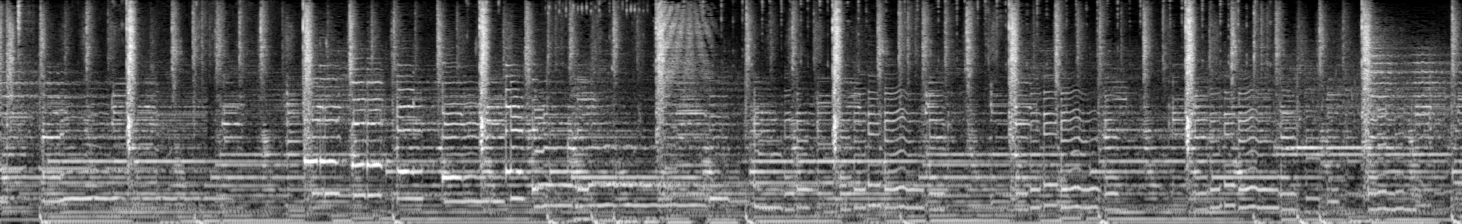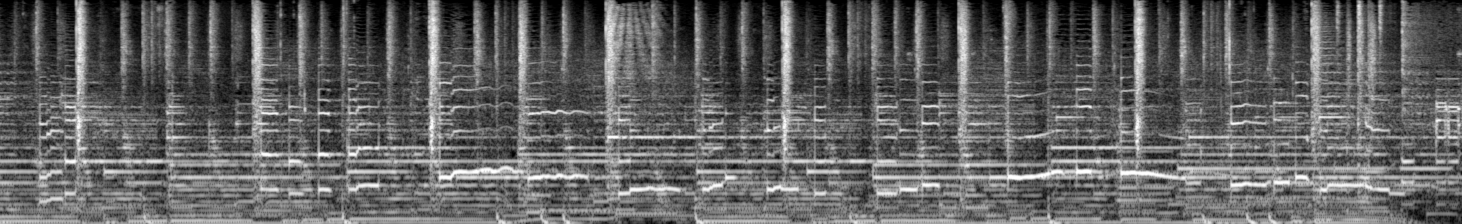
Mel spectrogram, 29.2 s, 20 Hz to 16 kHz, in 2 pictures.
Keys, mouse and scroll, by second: 0.4 click, 1.4-1.7 scroll up 2, 1.7 middle click, 2.3 s, 3.2 click, 4.9 middle drag, 5.1 click, 5.2 scroll down 1, 5.4-6.8 middle drag, 7.8 click, 8.5 shift+click, 9.3 shift+click, 9.9 shift+click, 11.2 shift+click, 12.8-15.9 middle drag, 16.1 shift+click, 17.5 ctrl+p, 19.3 click, 21.2-22.9 drag, 24.2-25.4 drag, 27.0 shift+].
